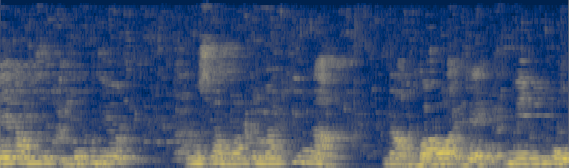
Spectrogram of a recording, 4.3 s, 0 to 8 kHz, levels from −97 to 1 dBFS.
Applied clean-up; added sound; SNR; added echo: classical method WPE with log-MMSE.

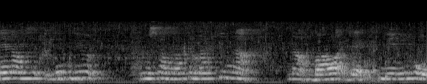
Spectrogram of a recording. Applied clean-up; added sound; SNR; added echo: none; Toilet flush; 18 dB; reverberation time 0.7 s.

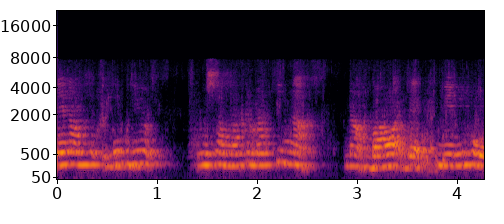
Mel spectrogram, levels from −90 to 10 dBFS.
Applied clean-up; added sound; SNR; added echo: neural separator model SepFormer DNS4.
